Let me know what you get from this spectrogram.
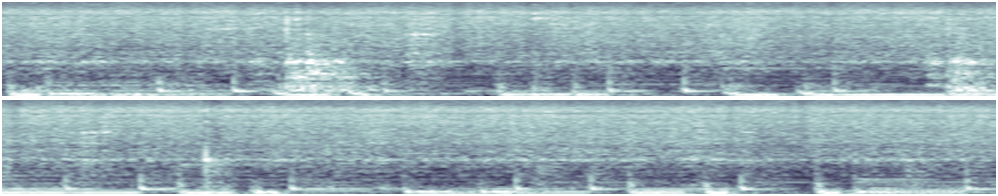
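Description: Chopped vegetables sautéing in hot oil in a metal kadai: a steady sizzle, with a metal spatula stirring and scraping through them, strokes standing out about a second and three seconds in.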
